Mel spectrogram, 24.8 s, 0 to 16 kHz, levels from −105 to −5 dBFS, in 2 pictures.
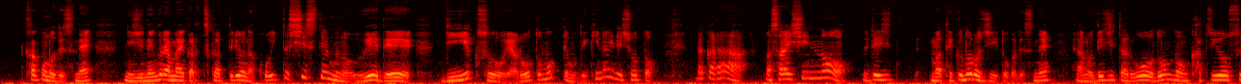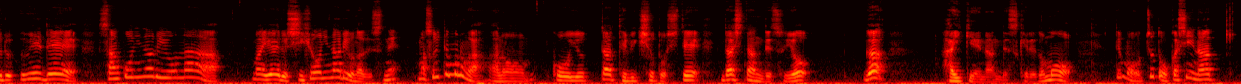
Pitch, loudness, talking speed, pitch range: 195 Hz, -55 LUFS, 415 characters per minute, 160-225 Hz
